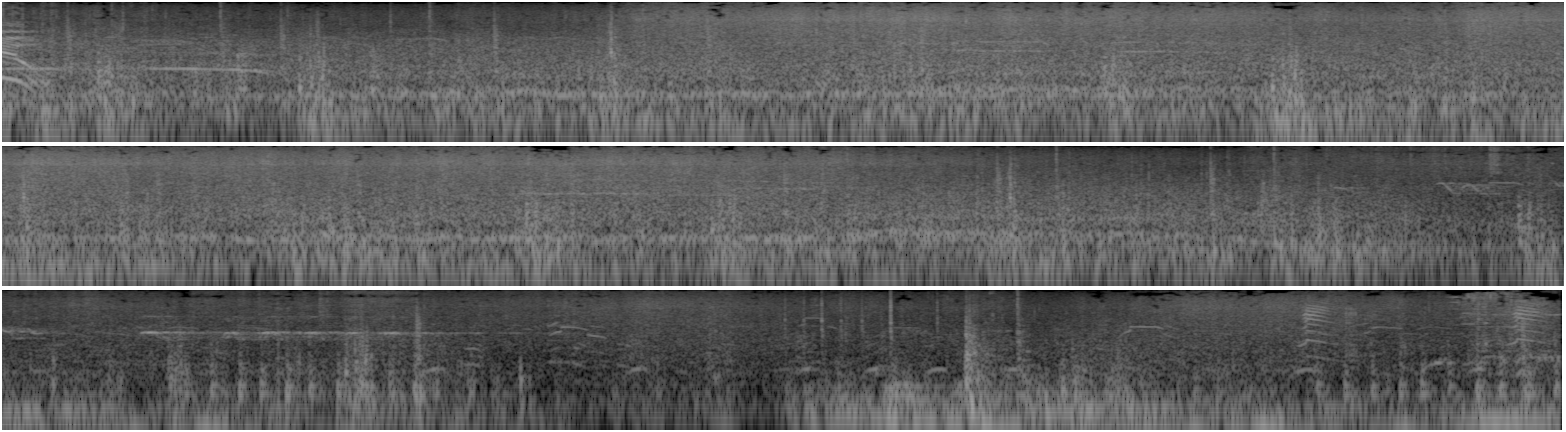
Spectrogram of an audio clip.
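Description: A sailing ship runs at full sail through gusty wind in the Assassin's Creed III video game, giving a continuous rushing roar of wind, waves and hull over open sea, with game voices and honking gulls mixed in.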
